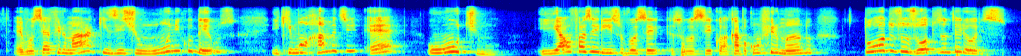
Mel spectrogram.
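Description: A man with a Brazilian accent and an extremely high pitch for a man speaks at a moderate pace with very wide pitch swings. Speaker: Islam teacher, convert. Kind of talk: lecture. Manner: halting.

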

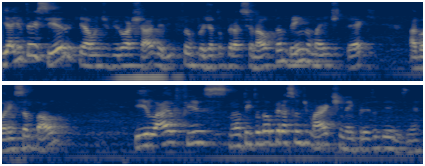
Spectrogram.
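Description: Fairly quick and fairly high-pitched, a man speaks with lively intonation amid audible room echo and noticeable background noise. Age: 20s. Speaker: mechanical engineer and e-commerce entrepreneur. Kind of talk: interview.

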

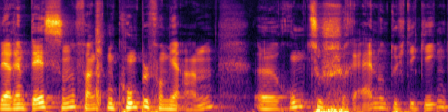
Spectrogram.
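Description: A man with an Austrian accent, fairly high-pitched, at a moderate pace with ordinary pitch variation. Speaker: podcast host. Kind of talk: casual chat.

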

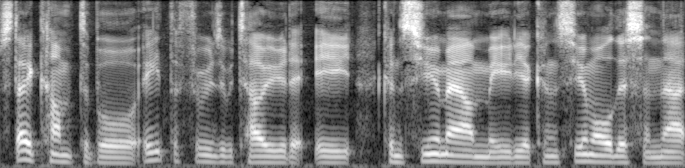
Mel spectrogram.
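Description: A man's plain, everyday voice at a fairly low pitch, with fairly even intonation, a moderate pace and hardly any pauses, in a very clean recording with a silent background. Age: 20s. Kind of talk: casual chat.

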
